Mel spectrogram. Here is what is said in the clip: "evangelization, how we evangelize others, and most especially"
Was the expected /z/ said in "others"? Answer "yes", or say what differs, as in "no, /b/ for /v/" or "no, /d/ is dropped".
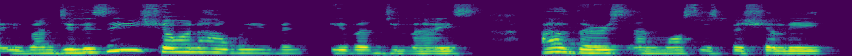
no, /s/ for /z/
